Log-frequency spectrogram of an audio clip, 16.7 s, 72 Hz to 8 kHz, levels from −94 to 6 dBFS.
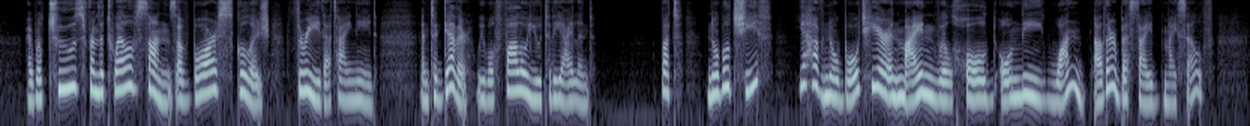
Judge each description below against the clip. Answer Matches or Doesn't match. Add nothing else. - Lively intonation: Matches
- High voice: Matches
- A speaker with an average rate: Matches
